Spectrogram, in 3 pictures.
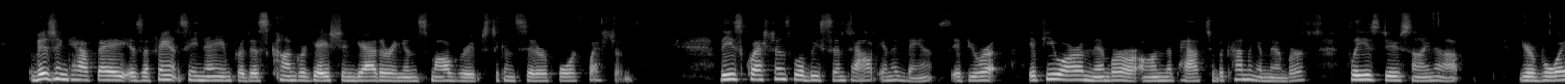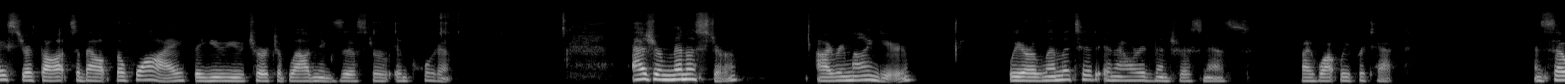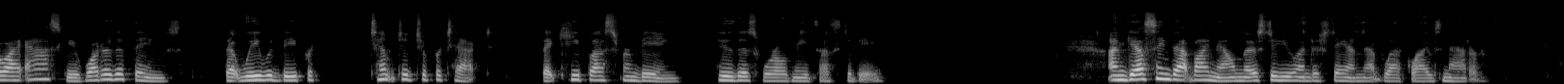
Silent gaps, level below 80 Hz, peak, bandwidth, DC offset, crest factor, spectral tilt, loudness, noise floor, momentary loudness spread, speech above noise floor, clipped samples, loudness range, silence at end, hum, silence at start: none; -74 dBFS; -6 dBFS; 12 kHz; under 0.1%; 20 dB; -7 dB/octave; -24 LUFS; -84 dBFS; 15 LU; 61 dB; under 0.1%; 7 LU; 0.8 s; none; 0.3 s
